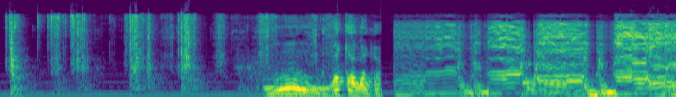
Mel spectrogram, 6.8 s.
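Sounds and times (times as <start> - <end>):
knife cutting through crisp green beans: 0.0 - 3.4
speech: 2.6 - 3.9, 4.6 - 6.6.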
